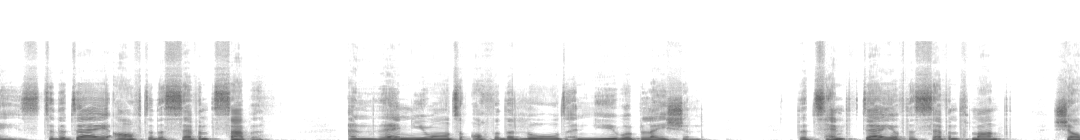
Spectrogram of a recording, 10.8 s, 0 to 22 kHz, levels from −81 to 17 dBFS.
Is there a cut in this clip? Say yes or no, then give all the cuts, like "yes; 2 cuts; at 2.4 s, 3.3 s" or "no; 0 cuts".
no; 0 cuts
